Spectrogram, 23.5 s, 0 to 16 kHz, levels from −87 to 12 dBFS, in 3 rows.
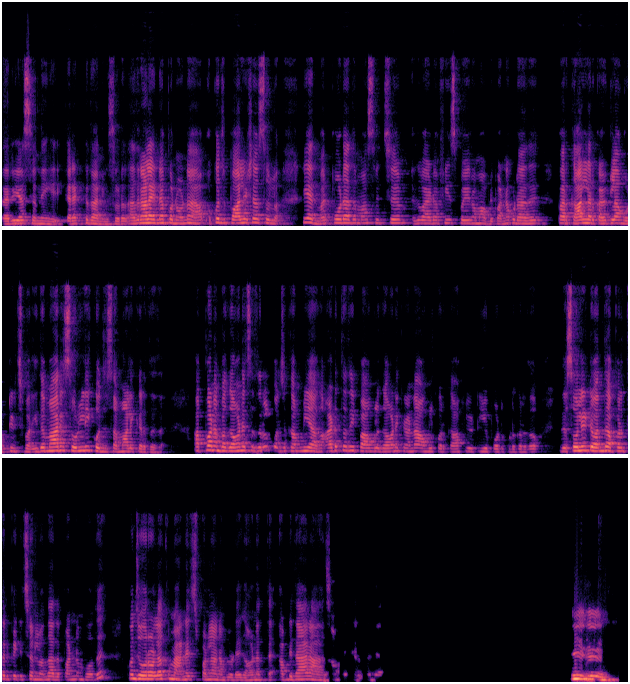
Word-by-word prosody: சரியா 215 +4 +1
சொன்னீங்க. 200 -4 -5 0.2
கரெக்ட் 210 +3 -3
தான் 205 -2 +1
நீங்க 170 -1 -9
சொல்றது. 190 +1 -5
அதனால 250 +3 +6
என்ன 255 - +2
பண்ணுவன்னா, 245 0 0 0.3
கொஞ்சம் 270 -2 0
பாலிஷா 260 +3 +2
சொல்லுவேன், 210 -5 -5 0.3
"ஏய், 295 - +3
அது 235 - -3
மாதிரி 220 +1 -7
போடாதம்மா, 255 -1 0
ஸ்விட்ச் 245 0 -12 0.3
இதுவாயிடும் 225 0 -6
ஃபீஸ் 240 -1 -8
போயிடும்மா. 225 -1 -4
அப்படி 185 -1 -12
பண்ணக்கூடாது, 215 +1 -4 0.3
பாரு 235 -1 0
கால்ல 240 +2 +6
இருக்கழுக்கெல்லாங் 230 0 -1
ஒட்டிருச்சு 225 +1 -10
பாரு!" 205 0 -5
இது 250 - +1
மாதிரி 275 +1 +6
சொல்லி 270 +3 +2
கொஞ்சம் 220 -3 -1
சமாளிக்கிறது 210 -4 -4
அத. 165 - -20 0.4
அப்ப 270 +4 +2
நம்ம 275 -3 +2
கவனிச்சதுல 270 0 -1
கொஞ்சம் 250 -1 -9
கம்மியாகும். 240 -2 -1
அடுத்தது 285 +2 -2
இப்ப 255 -3 -2
அவங்கள 230 0 -5
கவனிக்கணும்னா 230 0 -4
அவங்களுக்கு 220 -1 -8
ஒரு 205 - -22
காஃபியோ 205 +2 -9
டீயோ 220 0 -7
போட்டு 205 0 -10
கொடுக்கிறதோ, 195 +1 -10 0.3
இத 230 0 -3
சொல்லிட்டு 275 0 +7
வந்து 265 +2 +4
அப்றம் 250 -1 -3
திருப்பி 235 -1 -6
கிட்சன்ல 220 -2 -7
வந்து 220 +1 -3
அத 210 - -8
பண்ணும்போது 210 - -7 0.3
கொஞ்சம் 265 -2 +5
ஓரளவுக்கு 255 +1 +3
மேனேஜ் 225 +2 -5
பண்ணலாம் 215 -2 -3
நம்மளோடைய 185 -1 -8
கவனத்த. 190 +2 -8 0.2
அப்டி 210 +1 -8
தான் 225 +1 +1
நான் 190 -2 -6
சமைக்கிறதுங்க. 195 -5 -19 2.4
ம், 260 -1 +13 0.2
ம். 190 0 +1
225 Hz, 175 wpm, -24 LUFS, 210-250 Hz, 2.4 s, ம்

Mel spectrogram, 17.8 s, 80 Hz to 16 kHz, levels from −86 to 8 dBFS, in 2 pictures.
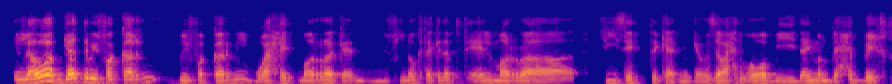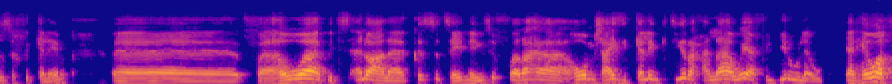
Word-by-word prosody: اللي 155 +2 +3
هو 230 +8 +12
بجد 180 +2 +6
بيفكّرني 155 +2 -1 0.2
بيفكّرني 130 +4 -5
بواحد 125 +2 -5
مَرّة 130 +2 -1
كان 120 -1 -9 0.2
في 115 +3 -15
نكتة 130 -1 -7
كده 130 +1 -7
بتتقال، 130 0 -9
مَرّة 125 0 -1 0.7
في 130 0 -11
ست 135 -1 -9
كانت 110 -2 -8
متجوّزة 105 +4 -5
واحد 120 0 -6
وهو 125 +3 0
بي 115 -3 -10
دايمًا 125 +3 -4
بيحب 125 +1 -8
يختصِر 125 +1 -6
في - - -23
الكلام، - - -6 0.5
آآ 110 -3 0
فهو 130 +9 +6
بتسأله 130 +1 0
على 125 -3 +1
قصّة 155 0 -9
سيدنا 130 -1 -4
يوسف 130 +9 -6
فراح 145 +2 +2 0.4
هو 160 +3 +3
مش 150 -3 -5
عايز 145 -1 0
يتكلّم 145 +3 -3
كتير، 155 +5 -3
راح 160 - -2
قال 135 +2 -5
لها 160 +1 +3
وقع 160 +4 +3
في - - -20
البير 150 +4 -6
ولقوه، 110 -7 -5 0.2
يعني 135 +6 +2
هو 190 -1 +8
130 Hz, 160 wpm, -22 LUFS, 120-150 Hz, 0.7 s, هو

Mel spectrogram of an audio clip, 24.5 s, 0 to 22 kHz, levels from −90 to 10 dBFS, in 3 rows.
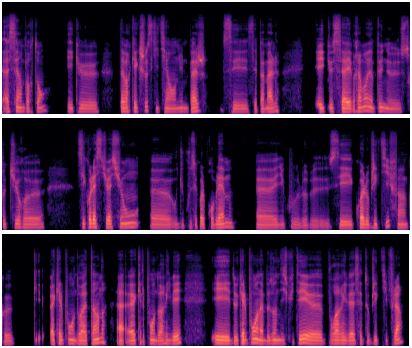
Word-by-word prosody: assez 110 +4 -1
important 120 +2 -3 0.3
et 110 -1 -4
que, 110 -1 -5 0.5
d'avoir 115 0 +2
quelque 120 -3 -1
chose 140 0 0
qui 225 - -10
tient 115 - -4
en 105 0 -4
1 115 -1 -6
page, 120 +3 +2 0.3
c'est 105 -6 -6
c'est 110 - -9
pas 105 - -3
mal 110 +4 0 0.7
et 115 -1 +3
que 115 - -5
ça 110 +1 +3
ait 110 - +7
vraiment, 120 +5 0
un 130 -4 +1
peu, 130 - -5
une, 120 -3 -2 0.2
heu, - - -12
structure, 115 0 -5
heu, 105 +2 -4 0.7
c'est 120 - -5
quoi 125 - +4
la 130 - +8
situation? 120 +2 0 0.2
Heu, 105 -2 -3
ou, 110 - -10
du 105 -1 -15
coup, - - -18
c'est - - -7
quoi 110 - 0
le 105 - -1
problème? 115 +4 0 0.5
Heu, 100 -1 -2
et 100 - -5
du 100 0 -10
coup, 100 0 -12
le 100 -1 -10
le 85 -1 -12
c'est 100 -1 -2
quoi 115 -1 +5
l'objectif? 110 +8 -4
Hein, 105 0 -3
que 100 +1 -5 0.4
qui - - -11 0.2
à - - +4
quel 115 -1 +1
point 115 +3 -1
on 115 - +1
doit 110 -1 +3
atteindre 130 +7 +2 0.2
heu, - - +8
à 105 +1 +5
quel - - -4
point 120 - +1
on - - +1
doit 100 - +2
arriver? 115 +5 +2 0.6
Et 115 -1 +6
de 110 +1 0
quel 115 0 +5
point 135 +3 +6
on 115 - +4
a 110 - +5
besoin 110 +2 0
de 115 - 0
discuter, 125 +4 +3
heu, 110 -2 +4
pour 115 +1 +1
arriver 110 0 +2
à 110 - +2
cet 110 0 -7
objectif 105 -1 -7
là? 125 +8 +5
110 Hz, 195 wpm, -24 LUFS, 105-120 Hz, 0.7 s, la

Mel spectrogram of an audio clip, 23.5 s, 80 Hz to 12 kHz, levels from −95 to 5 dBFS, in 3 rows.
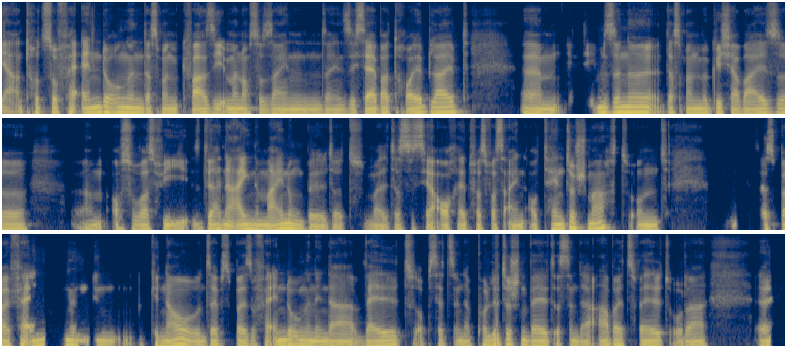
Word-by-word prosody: ja, 70 -4 -4
trotz - - -4
so - - +2
Veränderungen, 115 0 +3
dass 100 0 -3
man 95 -2 0
quasi 100 +3 +1
immer 105 +1 +2
noch 100 -1 +2
so 100 -1 -5
sein 90 -1 0
sein 90 0 -2
sich 95 +1 -4
selber 100 +1 +3
treu 100 +4 +2
bleibt, 120 +2 +1 0.5
ähm, 95 -3 +1 0.3
in 105 - -14
dem 115 - +6
Sinne, 120 +1 +5
dass 100 0 -4
man 100 -1 +2
möglicherweise, 100 0 0 0.5
ähm, 95 -1 -4
auch 100 0 -4
so 100 +2 -4
was 100 -1 -1
wie 100 -1 -1
s 105 - -9
deine 105 -4 +2
eigene 105 +2 +4
Meinung 95 +1 +4
bildet, 85 -2 -4
weil 85 -1 -4
das 90 +1 -4
ist - - -6
ja - - 0
auch - - -2
etwas, - - -3
was - - -3
einen 90 -1 -2
authentisch 105 +8 0
macht 130 +4 0
und 95 -3 -1 0.9
selbst 100 +1 -5
bei 100 -3 +3
Veränderungen 105 +1 +1
in 100 -3 -3 0.3
genau, 105 +1 +2
und 95 -1 -2
selbst 100 +1 -3
bei 100 -2 +2
so 95 - -4
Veränderungen 105 +2 +2
in 95 0 +1
der 90 -1 -1
Welt, 100 +2 +1
ob's - - -9
jetzt 95 - -6
in 95 - -2
der 90 - -1
politischen 110 +2 0
Welt 100 0 +2
ist, 100 0 -6
in 95 - -1
der 90 +1 -4
Arbeitswelt 100 -1 0
oder, 90 -1 -2 0.5
äh, - - -2
in - - +4
100 Hz, 180 wpm, -21 LUFS, 95-105 Hz, 0.9 s, dem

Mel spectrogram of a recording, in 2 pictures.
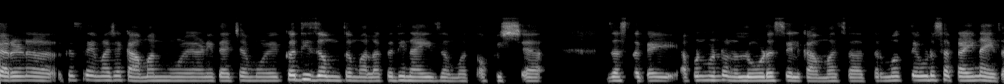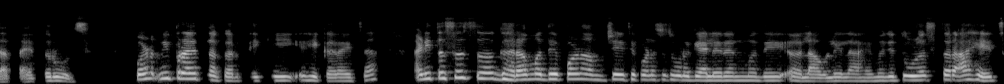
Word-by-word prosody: कारण 190 -1 +2
अ, 175 -2 -2 0.2
कसं 200 +1 -6
आहे 205 - -1
माझ्या 190 +1 -3
कामांमुळे 175 0 -3
आणि 175 0 -5
त्याच्यामुळे 175 0 -4
कधी 220 +1 +4
जमतं 185 -2 +1
मला 170 0 -4
कधी 185 +1 0
नाही 175 -1 0
जमत. 160 -1 -7
ऑफिसच्या 165 0 0 0.7
जास्त 180 0 -2
काही 175 0 -2
आपण 190 - -3
म्हणतो 195 +1 0
ना, 175 -2 -1
लोड 175 0 +4
असेल 180 -1 0
कामाचा, 160 0 -5
तर 175 - -7
मग 180 +2 -2
तेवढं 195 0 +3
सकाळी 190 -3 +1
नाही 185 -4 +2
जाता - - -4
येतं 145 +5 -4
रोज, 170 -5 0 0.6
पण 245 +3 +5
मी 275 - +4
प्रयत्न 260 -5 +5
करते 175 - -4
की 365 +1 0 0.2
हे 185 - +4
करायचा 160 +5 -4 0.4
आणि 245 +4 +4
तसंच 300 +2 +3
अ, 270 -1 +4
घरामध्ये 235 +2 +5
पण 245 0 +3
आमच्या 225 -1 +1
इथे 230 0 +1
पण 215 -1 0
असं 215 +1 -6
थोडं 200 -3 +2
गॅलरीमध्ये 185 -1 +1
अ, 180 -3 -2
लावलेलं 160 +1 -1
आहे 160 0 -6
म्हणजे 175 +2 0
तुळस 200 0 +4
तर 215 -1 +4
आहेच, 195 -4 +1
185 Hz, 165 wpm, -24 LUFS, 175-205 Hz, 0.7 s, पण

